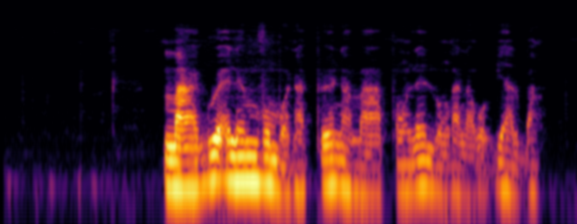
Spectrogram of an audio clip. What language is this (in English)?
Kwasio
